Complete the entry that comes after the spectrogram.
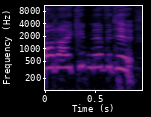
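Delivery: high, pleading "I could never"; whiny protest to God. Retold or imitated. Pastor imitating a reluctant believer, high and pleading. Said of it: "You go".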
